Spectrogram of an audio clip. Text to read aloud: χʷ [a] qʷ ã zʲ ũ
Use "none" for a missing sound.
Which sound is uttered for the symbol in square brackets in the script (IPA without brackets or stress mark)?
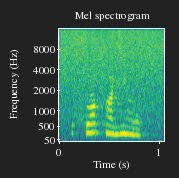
ɐ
